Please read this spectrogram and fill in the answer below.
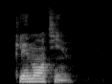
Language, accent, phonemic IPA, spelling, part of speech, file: French, France, /kle.mɑ̃.tin/, clémentine, noun, LL-Q150 (fra)-clémentine.wav
- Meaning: clementine (fruit)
